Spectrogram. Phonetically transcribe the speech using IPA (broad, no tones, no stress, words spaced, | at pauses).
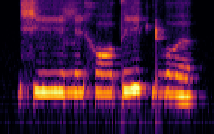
ɕiːɮi xɔːtiːt͡ʃɖʱoə̯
